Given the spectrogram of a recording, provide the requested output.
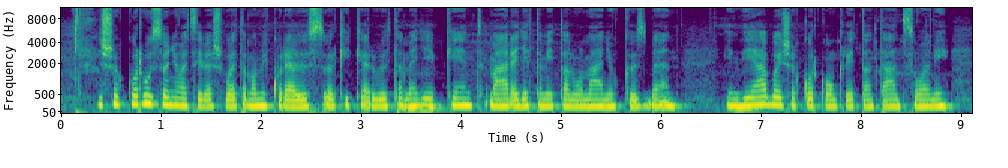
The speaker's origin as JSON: {"language": "Hungarian", "town": "Debrecen", "region": "Hajdú-Bihar", "country": "Hungary", "said": "Debreceni vagyok, igen."}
